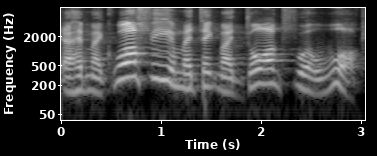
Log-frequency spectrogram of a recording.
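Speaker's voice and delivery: ordinary talk, nothing marked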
